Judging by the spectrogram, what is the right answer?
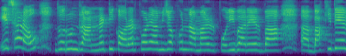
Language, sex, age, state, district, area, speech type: Bengali, female, 30-45, West Bengal, Purulia, urban, spontaneous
